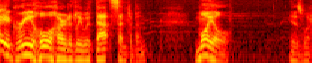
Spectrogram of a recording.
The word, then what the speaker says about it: mohel: Moyel is what it's is how it's pronounced according to Balthazar.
